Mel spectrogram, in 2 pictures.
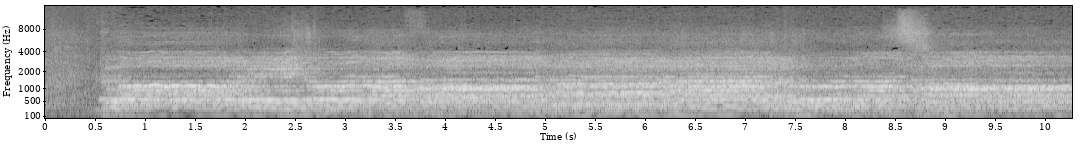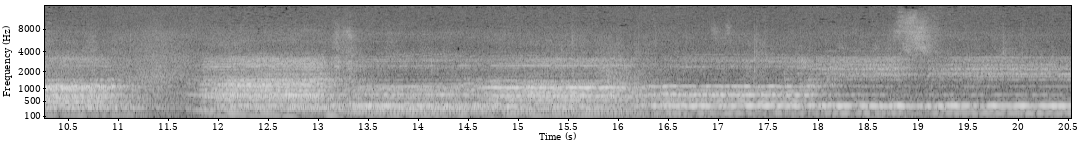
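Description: Church choir singing in parts, with long held notes. The singing pauses briefly just after the start and again a little past halfway, then carries on.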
